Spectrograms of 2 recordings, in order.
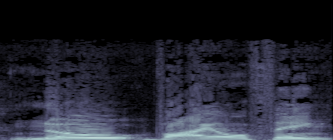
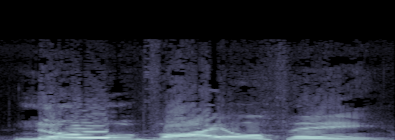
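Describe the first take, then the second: First: No vile thing dragged and loud; slow emphatic. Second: Slow, loud no vile thing; slow emphatic. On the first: Acted. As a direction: lean on no, then stretch it. Repeat of scripture, slowed. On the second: Shown as a demonstration. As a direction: drag out each word, hitting no. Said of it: "Keep reading".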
